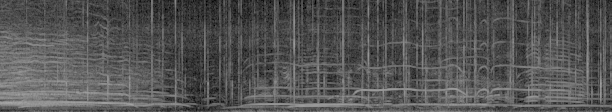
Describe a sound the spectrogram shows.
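A band plays lively music.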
